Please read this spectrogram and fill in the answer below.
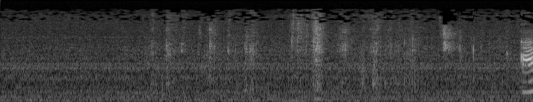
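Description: Faint clicks and light scrapes of a metal fork working in a disposable salad bowl, over steady room hum, with one slightly louder click about halfway through. Right at the end comes a short, loud 'ay' whose pitch falls.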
